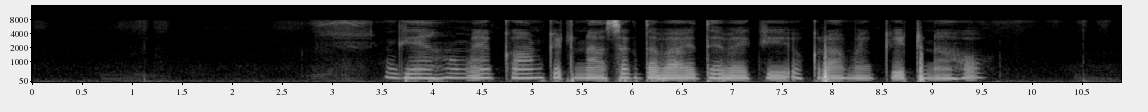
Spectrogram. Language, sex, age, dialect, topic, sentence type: Magahi, female, 18-24, Central/Standard, agriculture, question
